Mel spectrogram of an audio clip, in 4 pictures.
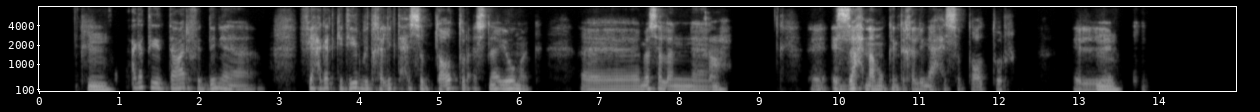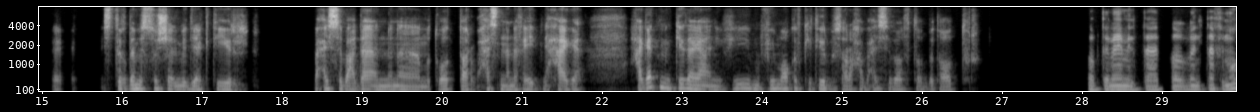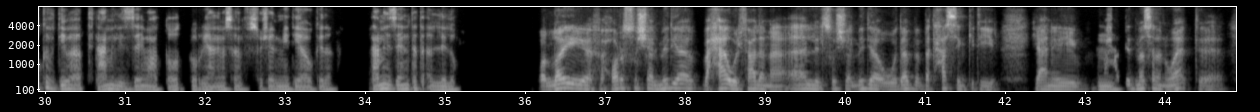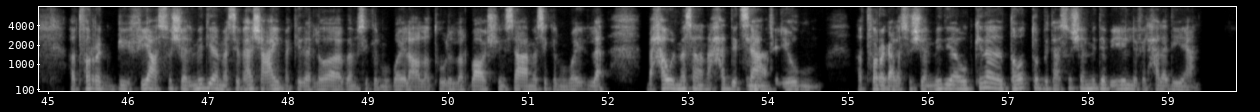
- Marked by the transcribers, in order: other background noise; tapping; background speech; in English: "الsocial media"; in English: "الsocial media"; in English: "الsocial media"; in English: "social media"; in English: "الsocial media"; in English: "الsocial media"; in English: "الsocial media"
- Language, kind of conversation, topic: Arabic, podcast, إزاي بتتعامل مع التوتر اليومي؟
